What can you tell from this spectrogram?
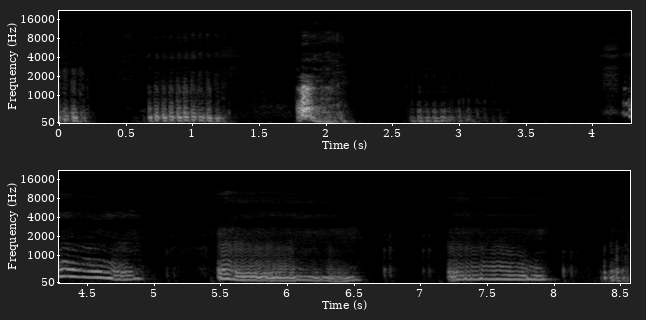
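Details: A grumpy, silly pet hound grumbling indoors: short low growls at first, then longer wavering moans that slide downward in pitch, in three drawn-out bursts about a second each.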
